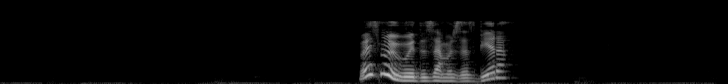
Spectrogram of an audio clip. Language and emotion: Russian, positive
